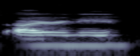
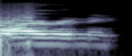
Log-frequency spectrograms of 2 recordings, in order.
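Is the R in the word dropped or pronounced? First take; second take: dropped; pronounced. First: The R sound is dropped from the word. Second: The R sound is pronounced in the word. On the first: The speaker calls it right. "you're not supposed to pronounce the R" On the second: The speaker calls it wrong. "Why did I just pronounce the R?"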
